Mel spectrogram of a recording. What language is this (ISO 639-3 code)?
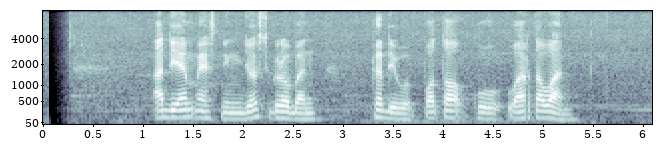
sun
